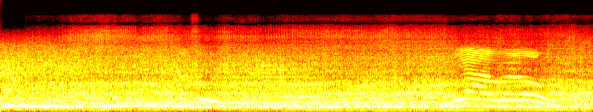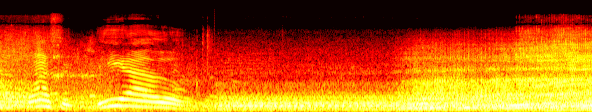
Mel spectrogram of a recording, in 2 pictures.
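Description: A loud race car engine roars steadily nearby.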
